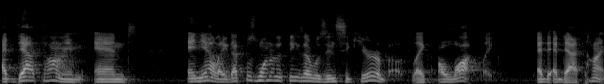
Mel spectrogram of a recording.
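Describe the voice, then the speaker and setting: A man talks in a Serbian accent with a fairly high pitch. His pace is fairly quick and his intonation lively. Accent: Serbian accent, sometimes taken for Russian. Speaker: sales agency founder. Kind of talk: casual chat. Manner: casual, peppered with like and bro.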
